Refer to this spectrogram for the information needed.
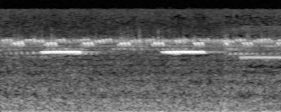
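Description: Crickets chirp steadily outdoors at night, a dense high-pitched trill pulsing in longer bursts over a faint low rumble, with no voices present.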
